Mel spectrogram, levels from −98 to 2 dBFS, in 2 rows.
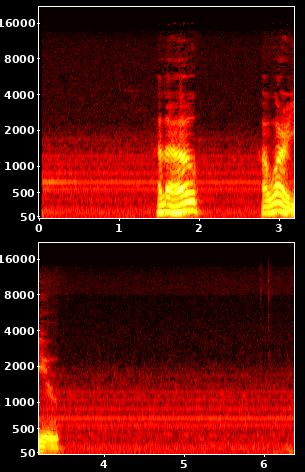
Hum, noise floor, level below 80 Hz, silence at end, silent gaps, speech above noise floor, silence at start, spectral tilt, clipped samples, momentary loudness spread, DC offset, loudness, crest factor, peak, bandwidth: none; -54 dBFS; -56 dBFS; 2.95 s; none; 39 dB; 1.45 s; -11 dB/octave; under 0.1%; 21 LU; under 0.1%; -17 LUFS; 22 dB; 0 dBFS; 4.2 kHz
